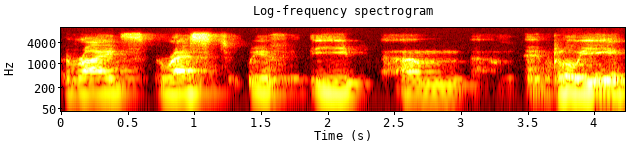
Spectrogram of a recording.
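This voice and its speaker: Against audible room echo, a man talks in a monotone, flat delivery at a medium pitch. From Switzerland. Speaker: judge. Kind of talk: conference talk. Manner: halting.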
